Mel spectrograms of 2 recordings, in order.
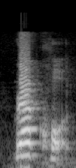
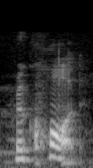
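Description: First: REC in record high and loud; stress on first syllable. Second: Record as re-CORD, the verb; short first syllable, stressed CORD in record; stress on second syllable. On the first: Teacher demonstrating the noun, record stressed hard at the front. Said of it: "重音在前面". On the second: Teacher demonstrating the verb, record stressed at the end. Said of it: "重音在后面". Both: Shown as a demonstration.

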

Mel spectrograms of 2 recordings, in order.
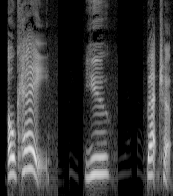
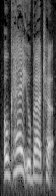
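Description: First: Okay, you and betcha each said slowly with pauses between; slowed for learners. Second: Said in the usual way. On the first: Shown as a demonstration. Teacher to students, slow word-by-word model. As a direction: break it into slow single words.

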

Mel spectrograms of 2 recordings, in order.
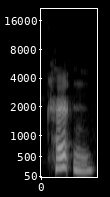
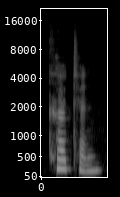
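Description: First: American curtain with the r; curtain with r-colored vowel, American style; American English. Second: British curtain, no r sound; curtain with the r dropped, British style; British English. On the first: Teacher reads curtain in an American accent. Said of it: "再读美音". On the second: Teacher reads curtain in a British accent. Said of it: "我先读英音". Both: Shown as a demonstration.

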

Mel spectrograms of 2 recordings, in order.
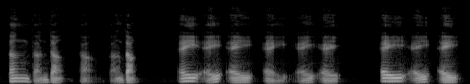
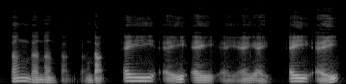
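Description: First: A chanted to the mid third tone melody, ending rising. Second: A chanted to the rising second tone melody, ending falling. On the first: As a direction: chant the tone-three tune on A. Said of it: "第三声 口诀旋律". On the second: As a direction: chant the tone-two tune on A. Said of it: "第二声 通过旋律和口诀来找一下". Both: Shown as a demonstration.

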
